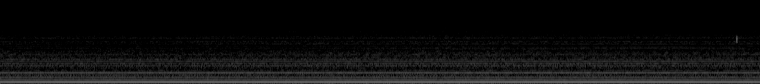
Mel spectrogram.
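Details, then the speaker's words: PlayStation 5 copying Crash Bandicoot 4 data from disc to SSD: steady low buzzing drone with firm hum; noise not the Blu-ray drive or disc but a loose side panel vibrating. "i figured out that this is not actually the blu-ray drive or the disc creating the noise it is actually one of the side panels which is vibrating"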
